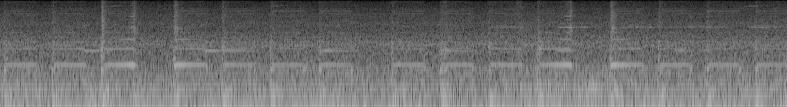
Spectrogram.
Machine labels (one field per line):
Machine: slide rail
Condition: normal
